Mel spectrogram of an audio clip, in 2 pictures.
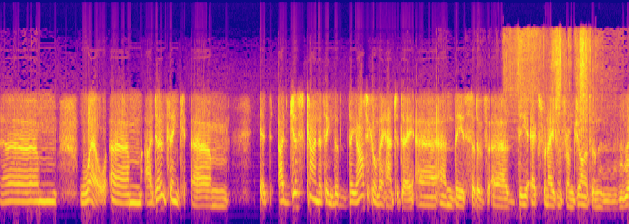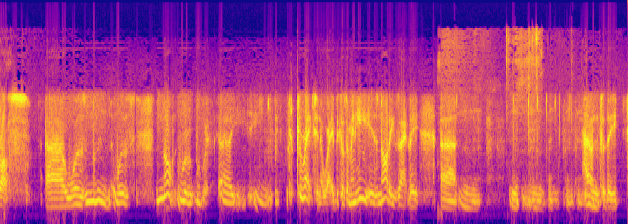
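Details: Stammering in an adult man who has lived with a stammer for sixty years.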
